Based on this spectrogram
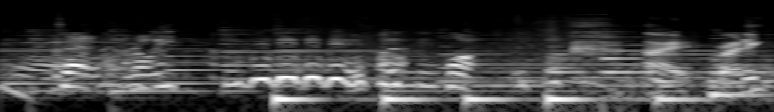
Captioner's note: laughing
